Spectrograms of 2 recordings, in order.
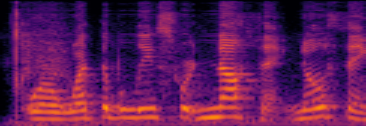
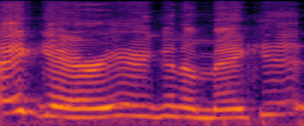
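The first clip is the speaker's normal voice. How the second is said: hostile, snide, sarcastic needling tone, acted out; 4 semitones higher than usual. Speaker recalls how she talked to Gary on the trip, mock-sarcastic retelling. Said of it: "I was really sarcastic with you on the trip".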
